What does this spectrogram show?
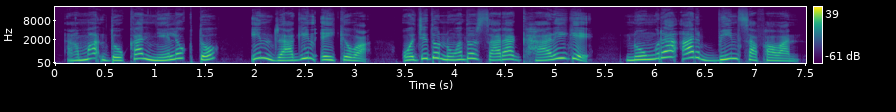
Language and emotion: Santali, disgusted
